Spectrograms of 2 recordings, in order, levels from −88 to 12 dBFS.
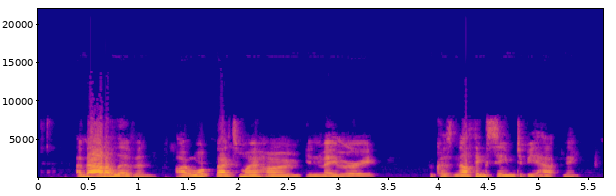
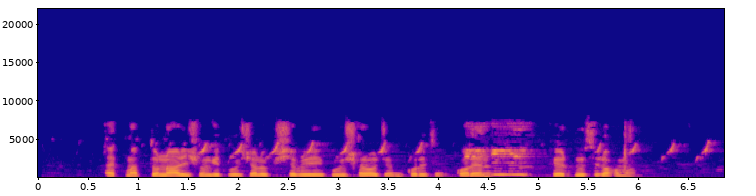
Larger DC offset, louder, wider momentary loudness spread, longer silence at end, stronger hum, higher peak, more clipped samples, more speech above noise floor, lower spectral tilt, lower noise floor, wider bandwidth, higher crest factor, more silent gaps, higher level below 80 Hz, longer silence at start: neither; about the same, -15 LUFS vs -16 LUFS; about the same, 15 LU vs 16 LU; about the same, 0.25 s vs 0.15 s; neither; about the same, 0 dBFS vs -2 dBFS; neither; second, 39 dB vs 55 dB; first, -6.5 dB/octave vs -5 dB/octave; second, -53 dBFS vs -71 dBFS; about the same, 8.2 kHz vs 7.6 kHz; about the same, 16 dB vs 16 dB; neither; first, -52 dBFS vs -62 dBFS; second, 0.4 s vs 0.65 s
